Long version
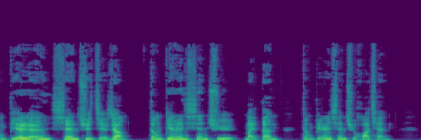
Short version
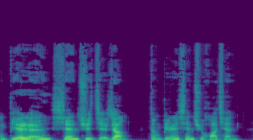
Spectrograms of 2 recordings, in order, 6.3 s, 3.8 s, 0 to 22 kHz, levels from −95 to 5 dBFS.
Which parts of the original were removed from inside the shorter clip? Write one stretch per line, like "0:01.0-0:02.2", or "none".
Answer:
0:02.1-0:04.4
